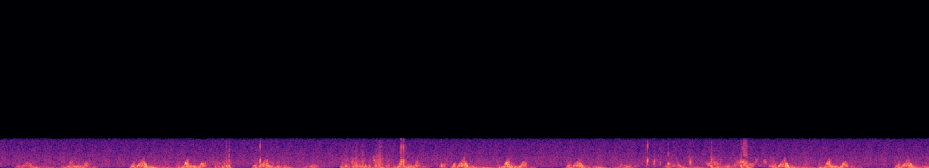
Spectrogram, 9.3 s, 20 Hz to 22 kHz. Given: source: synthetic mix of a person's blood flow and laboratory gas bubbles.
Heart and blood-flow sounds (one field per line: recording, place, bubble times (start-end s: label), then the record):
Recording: Doppler ultrasound of blood flow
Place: precordium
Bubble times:
2.11-2.33 s: bubbles
2.54-2.80 s: bubbles
3.39-3.91 s: bubbles
3.98-4.12 s: bubbles
4.38-4.48 s: bubbles
6.42-6.73 s: bubbles
6.87-6.94 s: bubbles
7.05-7.23 s: bubbles
7.34-7.77 s: bubbles
From the record:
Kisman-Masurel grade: 222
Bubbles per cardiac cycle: several, 3 to 8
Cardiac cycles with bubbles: 10 to 50%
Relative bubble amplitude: moderate (0.250 to 0.450)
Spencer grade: 2 (many but less than half of the cardiac periods contain bubble signals, singularly or in groups)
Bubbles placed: only in the low amplitude regions of the cardiac cycle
